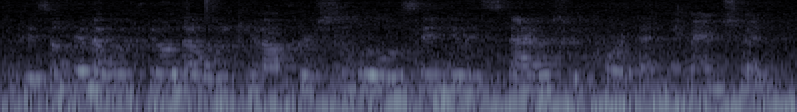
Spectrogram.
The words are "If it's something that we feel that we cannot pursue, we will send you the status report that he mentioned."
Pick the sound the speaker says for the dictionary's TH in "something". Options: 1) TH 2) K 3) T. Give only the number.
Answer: 1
